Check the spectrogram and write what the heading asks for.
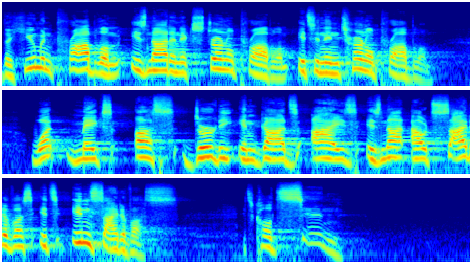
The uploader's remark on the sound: These are the 4 sermons preached during Passion Week 2015 at Christ The King Church in Kenosha, WI.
